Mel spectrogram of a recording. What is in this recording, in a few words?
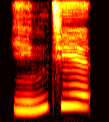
"迎接", Chinese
